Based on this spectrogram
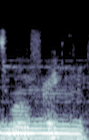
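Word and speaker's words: Wilfyr: It's spelled like Wilfear, but it's pronounced Wilfrey.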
